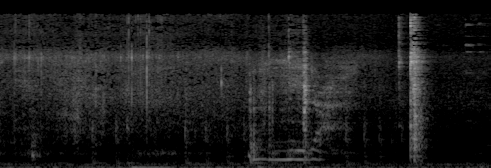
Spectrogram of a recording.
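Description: Metal spatula working on a stovetop griddle as a cooked paratha is lifted off: faint scraping and handling, then one sharp clatter about five seconds in.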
